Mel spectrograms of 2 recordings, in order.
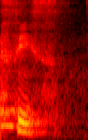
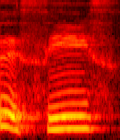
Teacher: una persona de buenos aires como que estira un poco más las palabras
